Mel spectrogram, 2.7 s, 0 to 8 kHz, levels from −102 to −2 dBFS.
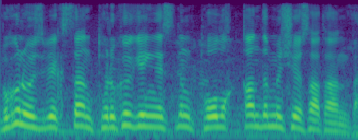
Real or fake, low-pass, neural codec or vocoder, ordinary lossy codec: real; 7.2 kHz; none; none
